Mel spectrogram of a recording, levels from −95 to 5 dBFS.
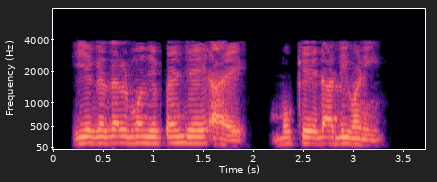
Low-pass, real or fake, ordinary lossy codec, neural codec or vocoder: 7.2 kHz; fake; AAC, 16 kbps; vocoder, 24 kHz, 100 mel bands, Vocos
